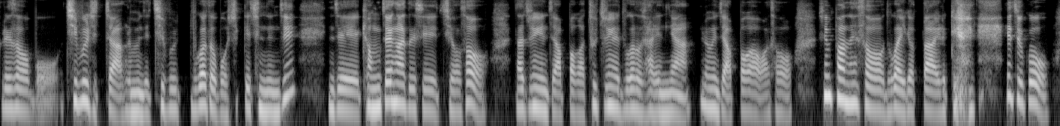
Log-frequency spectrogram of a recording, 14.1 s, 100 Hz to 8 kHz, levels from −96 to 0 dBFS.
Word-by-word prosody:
그래서 185 -3 -2
뭐 75 -1 -12
"집을 235 0 +6
짓자." 155 -5 0
그러면 160 0 -3
인제 155 0 -5
집을 180 +2 -1 0.2
누가 200 +3 +2
더 185 -4 -1
멋있게 160 +6 -5
짓는지 175 - -1 0.4
인제 175 -3 -1
경쟁하듯이 190 -4 +3
지어서 170 0 -1 0.4
나중에 185 +1 0
인제 165 -1 -4
아빠가 155 0 -4
"둘 210 +6 -5
중에 195 -1 -1
누가 175 +2 -3
더 170 - -2
잘했냐?" 155 -2 -3
이러면 185 -4 -3
이제 165 - -3
아빠가 165 -2 -2
와서 150 +1 -9 0.3
심판해서 220 - +3
"누가 175 +3 +1
이겼다." 165 0 0
이렇게 165 +1 -3 0.7
해 285 - +6
주고. 225 - 0
175 Hz, 325 characters per minute, -22 LUFS, 160-200 Hz, 0.7 s, 집을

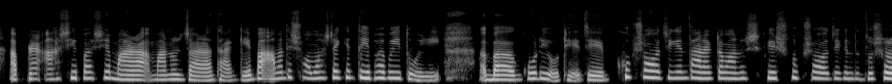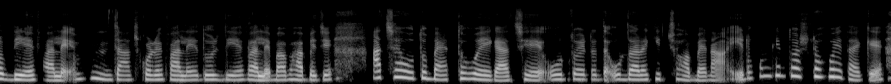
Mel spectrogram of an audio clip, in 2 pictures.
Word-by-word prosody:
আপনার 250 0 -3 0.2
আশেপাশে 290 +2 -2
মারা 220 -1 +4 0.2
মানুষ 225 +2 0
যারা 190 -2 +1
থাকে 200 +3 -4
বা - - +6
আমাদের 285 +3 -1
সমাজটাই 290 +2 0
কিন্তু 310 0 -3
এভাবেই 290 0 +2
তৈরি, 185 -4 -2 0.6
বা 220 - +7 0.2
গড়ে 270 0 +2
ওঠে 185 +1 -5
যে, 210 - +2 0.3
খুব 345 -1 +2
সহজে 310 -3 +3
কিন্তু 290 +1 -2
আরেকটা 275 0 +1
মানুষকে, 275 +2 -3
সুখ 310 -2 -2
সহজে 275 -1 0
কিন্তু 265 -1 -4
দোষারোপ 265 -1 +3
দিয়ে 215 -2 +6
ফেলে। 190 -1 +2 0.2
হুম! 275 -4 +1
জাজ 210 0 -2
করে 220 -1 +2
ফেলে, 205 -1 +2
দোষ 220 0 +3
দিয়ে 210 0 0
ফেলে 200 -2 +5
বা 205 - +2
ভাবে 210 0 +1
যে, 220 - +1 0.5
আচ্ছা 315 +2 0
ও - - +3
তো - - +4
ব্যর্থ 220 +2 -3
হয়ে 225 -4 +4
গেছে। 190 +5 0 0.3
ওরতো 230 +2 -1
এটা 225 0 -6
দা - - 0
ওর 230 - 0
দ্বারা 220 -1 +3
কিচ্ছু 245 0 -7
হবে 190 0 -1
না। - - -2 0.2
এরকম 285 +7 -3
কিন্তু 410 -1 -3
আসলে 365 +1 +1
হয়ে 350 -2 +3
থাকে। 205 -1 -1
245 Hz, 190 wpm, -23 LUFS, 215-290 Hz, 0.6 s, বা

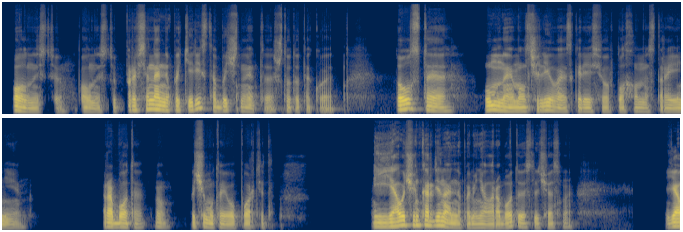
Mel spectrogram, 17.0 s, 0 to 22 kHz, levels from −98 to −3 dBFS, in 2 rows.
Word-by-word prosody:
Полностью, 75 -6 +1 0.2
полностью. 75 -2 -6
Профессиональный 105 +1 +3
покерист- 120 +10 -2
обычно 95 0 -3
это 75 -2 -7
что-то - - -8
такое - - -11 0.8
толстое, 110 -9 +4 0.4
умное, 105 -6 +4
молчаливое, 85 0 0
скорее 80 0 -2
всего, 80 0 -8
в 80 - -21
плохом 80 0 -6
настроении. 80 -1 -5 1.0
Работа, 90 -3 +2
ну, 85 -3 -8 0.2
почему-то 80 -1 -1
его 75 -1 0
портит. - - -6 1.2
И 95 - -1
я 100 +4 +6
очень 130 0 +5
кардинально 120 -10 +4
поменял 80 0 -2
работу, 80 +2 -1
если 85 -2 -5
честно. 80 0 -9 1.2
Я 105 0 +8
85 Hz, 105 wpm, -26 LUFS, 80-105 Hz, 1.2 s, Я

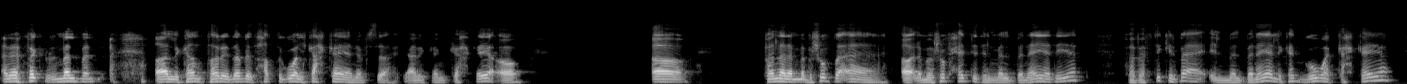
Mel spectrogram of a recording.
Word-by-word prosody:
أنا 140 +2 +6
فاكره 155 +3 +2
الملبن 135 +1 +3 0.6
آه - - +10
اللي 120 -2 +3
كان 135 +3 +2
طري 130 0 +2
ده 135 +2 +3
بيتحط 130 0 -3
جوّا 140 +3 +4
الكحكاية 125 -1 0
نفسها، 100 -2 -5
يعني 90 +1 -3
كان 95 +1 -8
كحكاية 115 +8 -1
آه. 95 +1 +2 1.3
آه، 120 -2 +5 0.7
فأنا 130 +2 +5
لما 120 -3 +4
باشوف 150 +10 -3
بقى 110 -7 0 0.2
آه - - +6
لما 100 - -1
باشوف 105 +9 -2
حِتّة 145 -6 -5
الملبناية 100 +6 -2
ديّة 160 +9 -4 0.4
فبافتكر 105 - -6
بقى 150 -5 -3
الملبناية 95 - -1
اللي 135 -8 -2
كانت 140 +6 -6
جوّا 140 +6 -1
الكحكاية 180 +10 -5
125 Hz, 145 wpm, -22 LUFS, 105-140 Hz, 1.3 s, آه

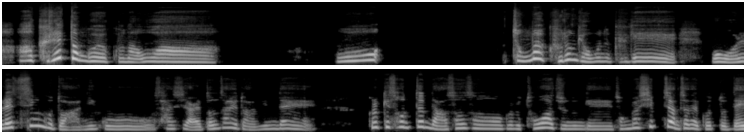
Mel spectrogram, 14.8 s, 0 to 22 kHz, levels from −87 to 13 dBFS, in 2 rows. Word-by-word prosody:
아 295 +1 +1
그랬던 410 +4 +8
거였구나. 230 -4 +1
와. 220 -3 +1 1.2
오. 285 +7 +3 1.3
정말 295 +9 +6
그런 330 +6 +2
경우는 240 -4 -2
그게 230 -3 -3 0.3
뭐 220 -1 +2
원래 245 +8 +3
친구도 310 - -2
아니고 190 - -8
사실 225 -1 -8
알던 195 +8 -3
사이도 265 -7 -6
아닌데 215 +3 -8 0.5
그렇게 320 +1 -1
선뜻 335 +1 -1
나서서 230 +1 -4
그렇게 225 -1 -7
도와주는 245 -6 -1
게 195 -1 -8
정말 235 +6 -5
쉽지 355 +3 -1
않잖아요. 250 -6 +2
그것도 210 -2 -6
내 195 +1 +2
230 Hz, 265 characters per minute, -24 LUFS, 210-280 Hz, 1.3 s, 그랬던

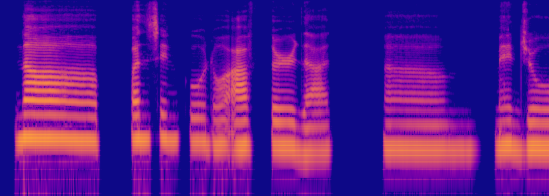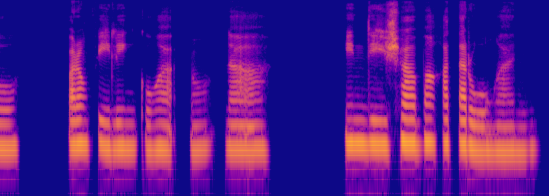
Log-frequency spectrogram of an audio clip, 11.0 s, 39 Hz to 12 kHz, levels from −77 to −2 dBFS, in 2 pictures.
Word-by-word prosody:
napansin 205 -1 +3
ko 190 -1 -6
'no, 180 0 -5
after 170 0 +1
that, 150 +2 -4 0.5
uhm, 160 -1 -7 0.2
medyo 165 -1 -2 0.5
parang 175 0 +3
feeling 165 -2 -2
ko 155 0 -7
nga 160 - 0 0.2
'no 155 +1 -8 0.2
na, 160 0 -1 0.7
hindi 180 -1 +1
siya 185 0 +7
makatarungan 155 -5 0
170 Hz, 85 wpm, -28 LUFS, 160-185 Hz, 0.7 s, siya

